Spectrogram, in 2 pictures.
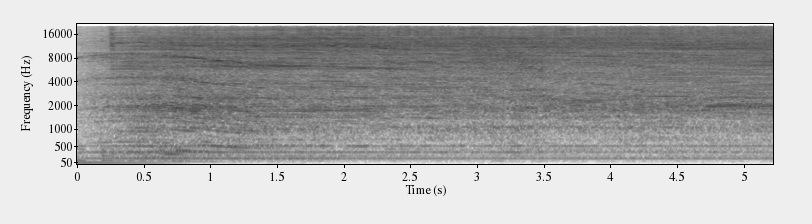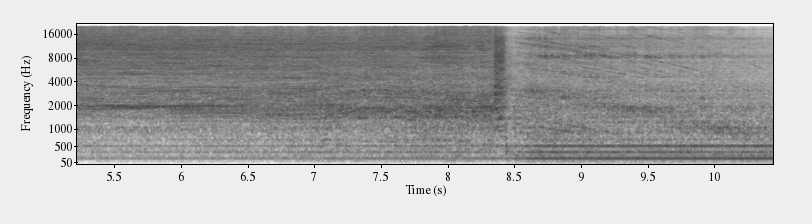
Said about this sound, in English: So we'll get that cut apart and sized up.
